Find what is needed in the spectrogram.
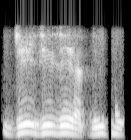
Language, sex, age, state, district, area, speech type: Sindhi, male, 30-45, Madhya Pradesh, Katni, rural, conversation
